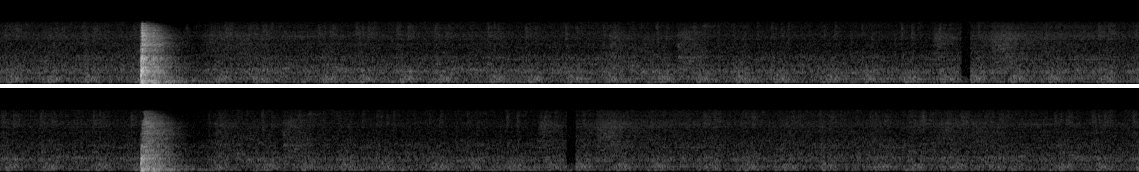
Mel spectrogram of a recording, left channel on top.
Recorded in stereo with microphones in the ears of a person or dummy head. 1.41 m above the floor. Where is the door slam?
65° left (ahead or behind), 1.2 m.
